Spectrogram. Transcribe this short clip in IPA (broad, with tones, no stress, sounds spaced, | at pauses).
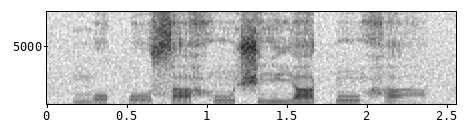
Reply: m o˧ k͡p o˨ s a˧ h ũ˧ ʃ i˦ j a˦ k͡p ũ˧ h a˨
